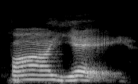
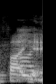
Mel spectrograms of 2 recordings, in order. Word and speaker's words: Fage: And I understand that it's not F-A-G-E like Fage or Faye. Faye. Am I saying that right, Jill? I think so. Faye. I think that's what it's called, but it's spelled F-A-G-E. Yes. And I think the stress is on the first syllable.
